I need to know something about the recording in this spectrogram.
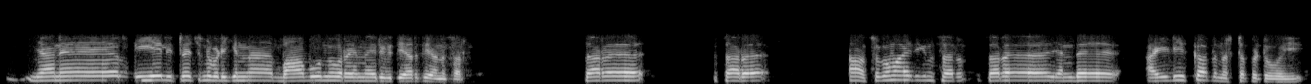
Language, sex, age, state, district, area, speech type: Malayalam, male, 60+, Kerala, Kottayam, rural, conversation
